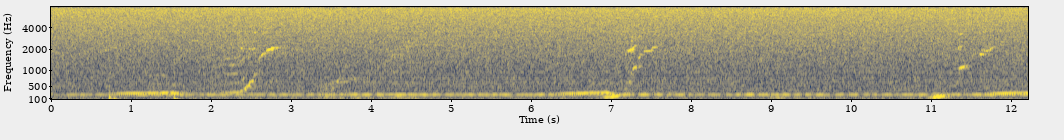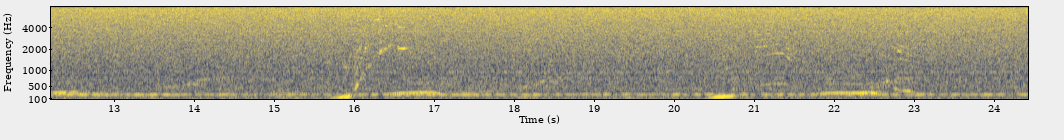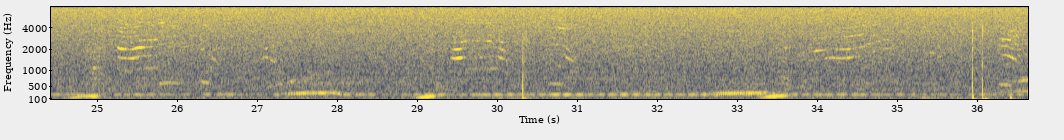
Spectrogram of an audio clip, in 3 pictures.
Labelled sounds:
2.6	2.9	humpback whale, 1.5 to 2.2 kHz
25.2	25.8	humpback whale, 1.4 to 2.8 kHz
34.1	34.6	humpback whale, 1.4 to 3.3 kHz

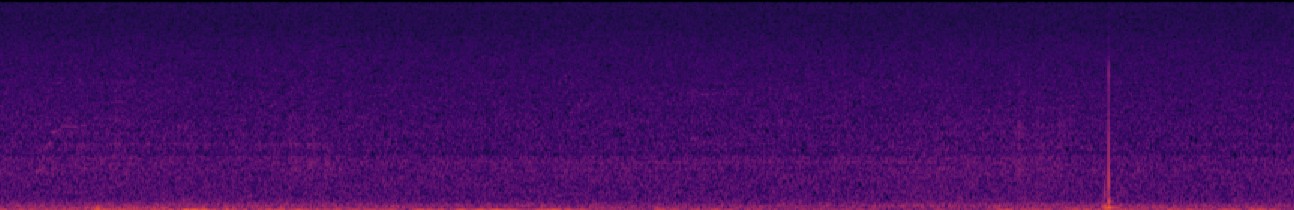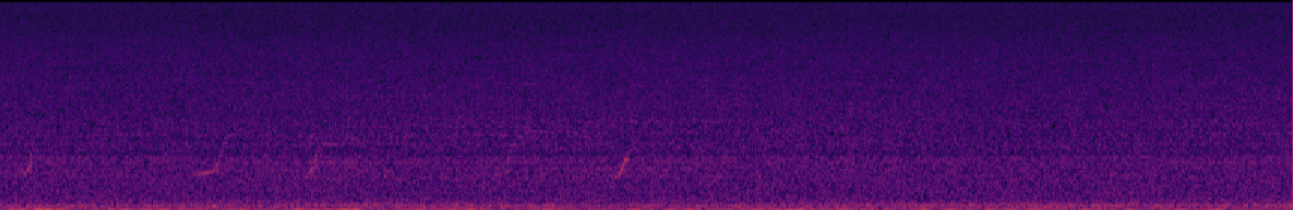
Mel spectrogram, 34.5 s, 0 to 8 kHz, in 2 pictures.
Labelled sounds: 0.8	1.0	humpback whale, 1.2 to 1.3 kHz

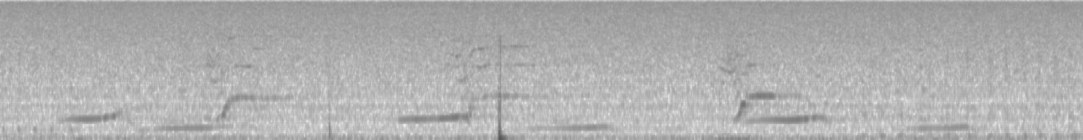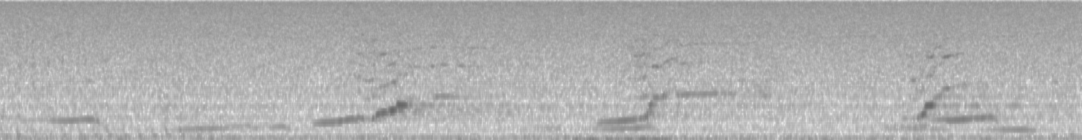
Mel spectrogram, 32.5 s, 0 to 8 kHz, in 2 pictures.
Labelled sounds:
3.4	3.9	humpback whale, 0.80 to 1.9 kHz
7.1	7.4	humpback whale, 1.7 to 2.9 kHz
10.8	11.7	humpback whale, 0.80 to 1.8 kHz
21.9	22.5	humpback whale, 0.80 to 1.3 kHz
22.7	23.1	humpback whale, 0.86 to 1.1 kHz
25.7	27.0	humpback whale, 0.80 to 2.5 kHz
30.1	30.8	humpback whale, 0.80 to 2.5 kHz

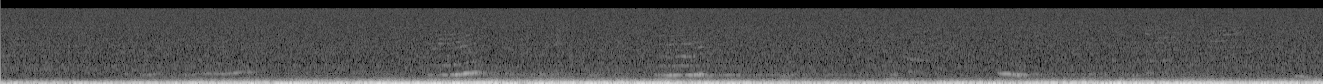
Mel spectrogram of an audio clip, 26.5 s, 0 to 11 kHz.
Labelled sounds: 13.5	13.8	humpback whale, 1.1 to 1.2 kHz
18.1	18.5	humpback whale, 0.90 to 1.1 kHz
24.2	24.5	humpback whale, 2.0 to 2.1 kHz

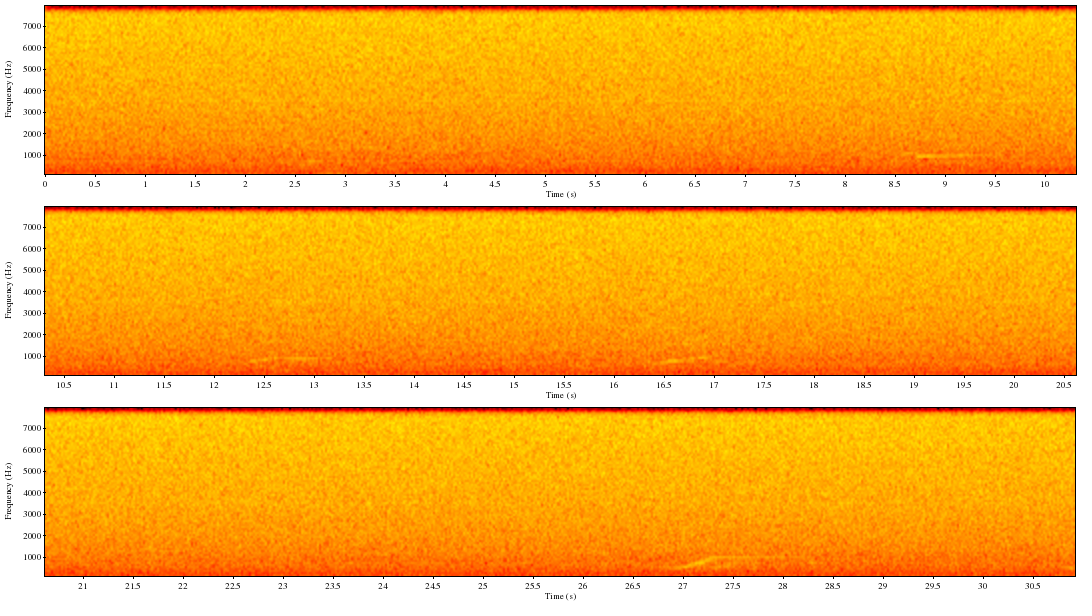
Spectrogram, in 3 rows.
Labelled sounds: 9.7	10.0	humpback whale, 0.90 to 1.0 kHz
13.7	14.1	humpback whale, 0.86 to 0.93 kHz
27.1	27.7	humpback whale, 0.80 to 1.1 kHz

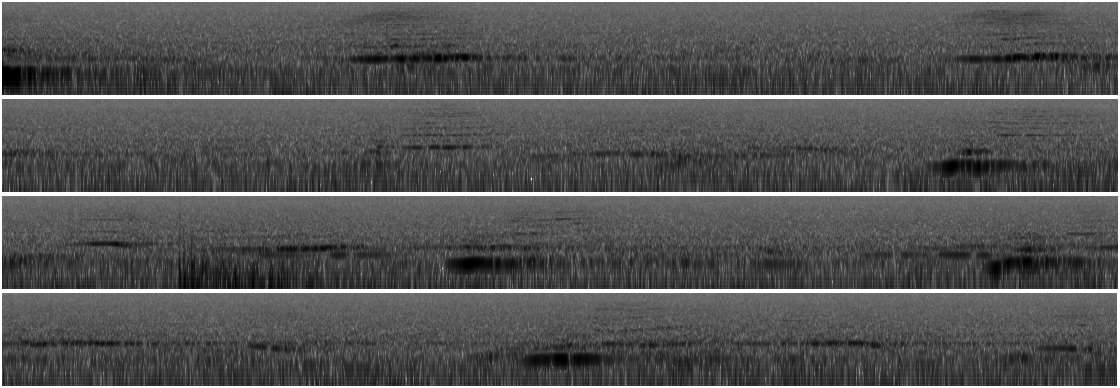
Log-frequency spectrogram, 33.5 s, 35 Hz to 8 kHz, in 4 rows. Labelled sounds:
2.7	3.3	humpback whale, 2.9 to 4.3 kHz
7.1	7.8	humpback whale, 0.86 to 4.6 kHz
11.4	12.0	humpback whale, 0.90 to 3.6 kHz
15.8	16.6	humpback whale, 2.9 to 3.4 kHz
17.3	17.7	humpback whale, 1.9 to 2.0 kHz
20.7	21.2	humpback whale, 1.9 to 3.3 kHz
24.7	25.0	humpback whale, 0.80 to 0.96 kHz
29.5	30.3	humpback whale, 0.80 to 3.1 kHz

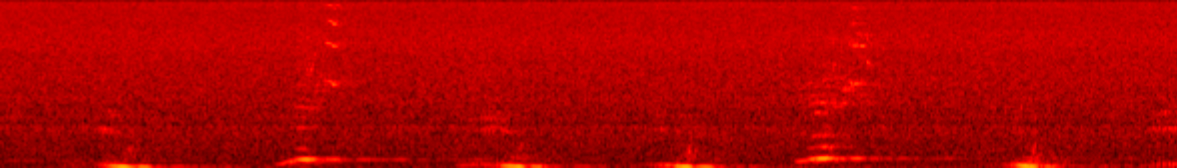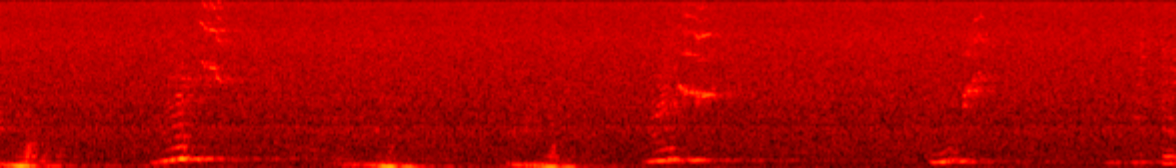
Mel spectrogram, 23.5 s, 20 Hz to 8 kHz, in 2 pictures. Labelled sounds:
0.3	0.7	humpback whale, 0.96 to 1.4 kHz
8.4	8.7	humpback whale, 1.5 to 1.9 kHz
13.8	14.1	humpback whale, 1.7 to 4.8 kHz
18.6	19.0	humpback whale, 1.2 to 4.4 kHz
21.4	21.7	humpback whale, 1.3 to 2.1 kHz

